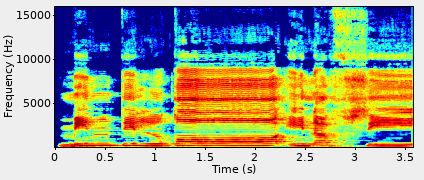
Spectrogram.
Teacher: हमने हमजा को अदा करना है, या को अदा नहीं करना। और जब हमजा को अदा करेंगे तो इसको हमने खींच कर भी अदा नहीं करना, बल्कि इसको बगैर खींचे ही अदा करेंगे।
